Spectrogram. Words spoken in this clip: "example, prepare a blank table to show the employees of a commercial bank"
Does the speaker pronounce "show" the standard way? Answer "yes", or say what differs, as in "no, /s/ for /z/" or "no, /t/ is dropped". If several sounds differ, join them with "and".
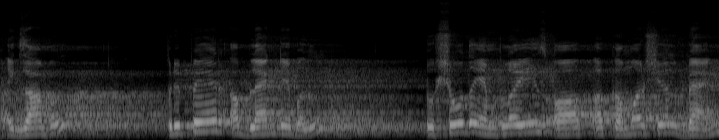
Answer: yes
